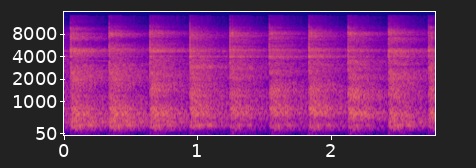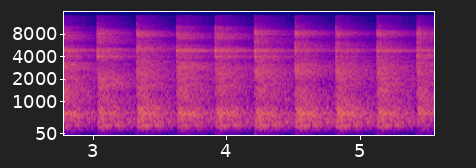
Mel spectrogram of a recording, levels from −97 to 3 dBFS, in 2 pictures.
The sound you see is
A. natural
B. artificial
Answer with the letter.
A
